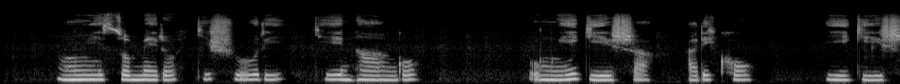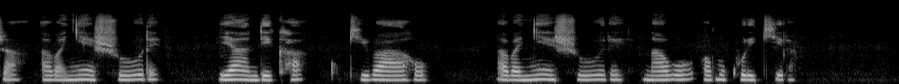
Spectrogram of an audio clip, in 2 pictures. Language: Rundi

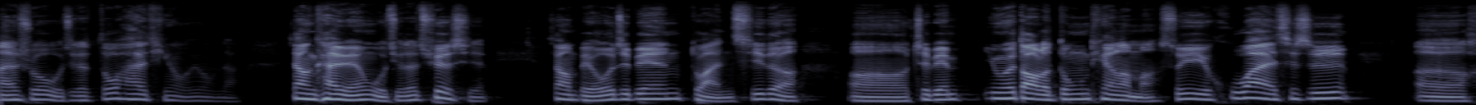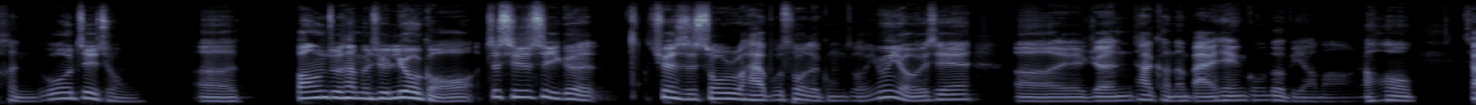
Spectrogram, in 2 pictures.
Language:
Chinese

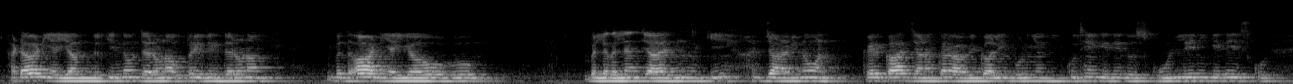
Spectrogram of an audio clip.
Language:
Dogri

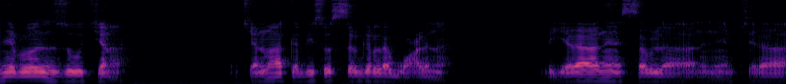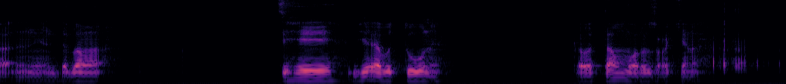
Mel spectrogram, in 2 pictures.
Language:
Dagbani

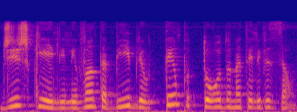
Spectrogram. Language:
Portuguese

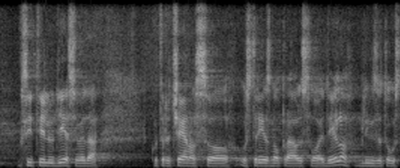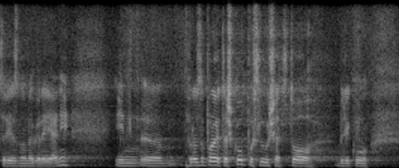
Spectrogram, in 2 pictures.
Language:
Slovenian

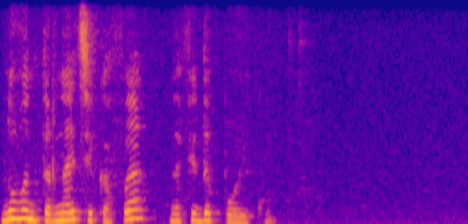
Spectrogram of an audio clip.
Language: Russian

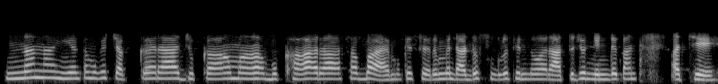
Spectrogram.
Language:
Sindhi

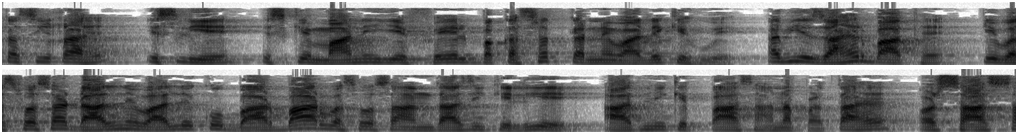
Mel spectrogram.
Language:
Urdu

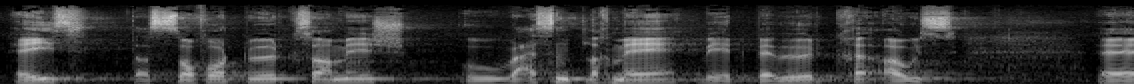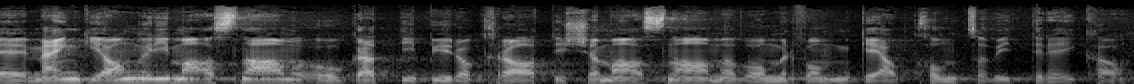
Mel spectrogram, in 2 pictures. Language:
Swiss German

